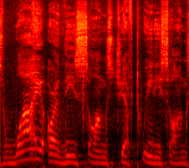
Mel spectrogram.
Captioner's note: none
